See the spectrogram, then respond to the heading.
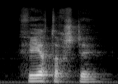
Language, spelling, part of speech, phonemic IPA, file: Dutch, veertigste, adjective, /ˈveːrtəxstə/, Nl-veertigste.ogg
- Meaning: fortieth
